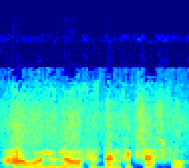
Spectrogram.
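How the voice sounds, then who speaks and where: Low-voiced sober commissioner. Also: male voice, animated, a little fast, poor audio. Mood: probing. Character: sober male space station commissioner. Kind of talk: science fiction radio drama.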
